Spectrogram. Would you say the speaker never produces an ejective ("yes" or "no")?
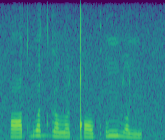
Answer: no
